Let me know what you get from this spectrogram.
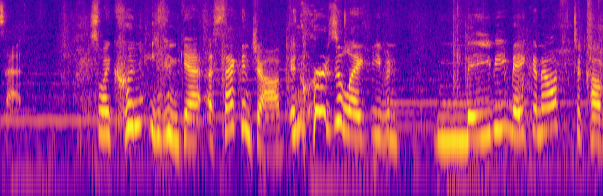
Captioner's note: laughs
